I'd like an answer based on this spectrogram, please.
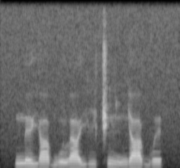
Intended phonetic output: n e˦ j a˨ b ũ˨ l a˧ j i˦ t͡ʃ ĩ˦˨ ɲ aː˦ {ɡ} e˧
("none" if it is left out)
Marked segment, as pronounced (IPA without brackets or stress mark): ɡʷ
